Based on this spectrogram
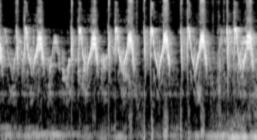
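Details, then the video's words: A prinia's continuous song, used to encourage birds to sing more often: loud, high whistled notes swinging rapidly up and down, about two per second, broken by a few sharp clicks over a low hum. "ciblek gunung mana yang gak tergoda ikut berbunyi"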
